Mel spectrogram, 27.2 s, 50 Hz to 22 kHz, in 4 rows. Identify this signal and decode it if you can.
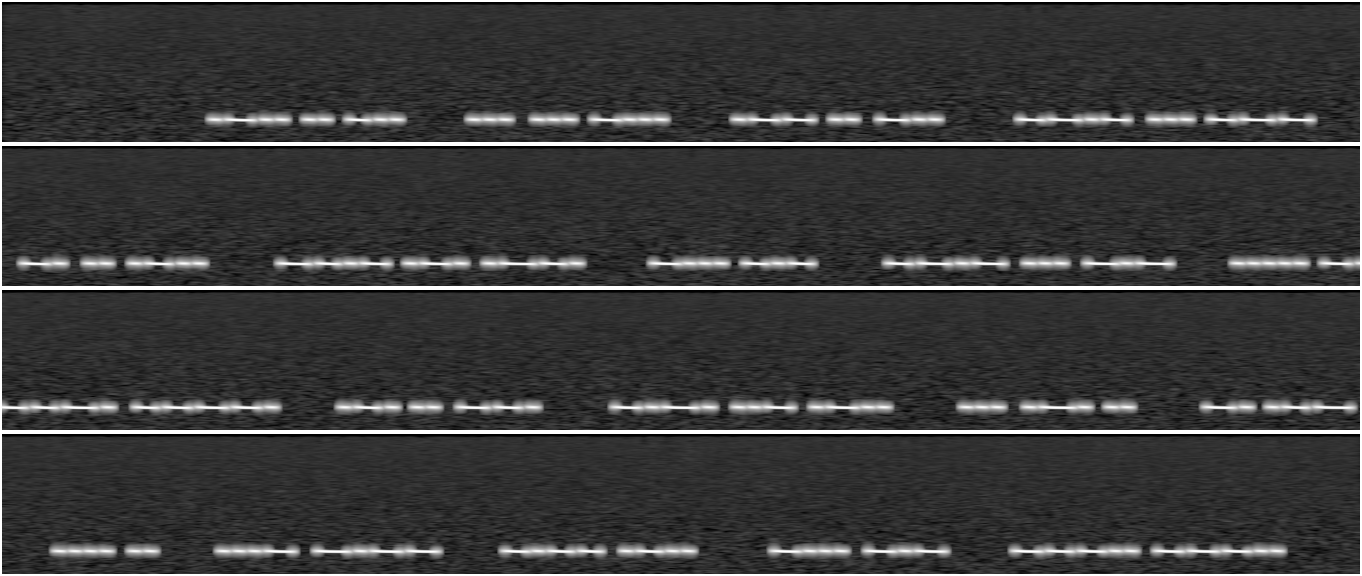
Morse code, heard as a keyed tone, hand-sent with a bug key, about 31 wpm, 680 Hz. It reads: LID SSB WID QSO NIL QRP BK QSK 599 RIG CUL SRI NW HI VY YL BK 88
